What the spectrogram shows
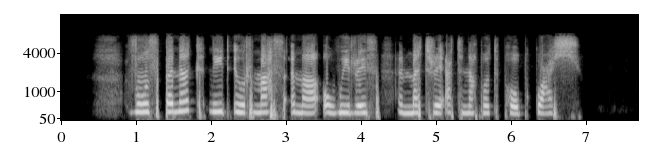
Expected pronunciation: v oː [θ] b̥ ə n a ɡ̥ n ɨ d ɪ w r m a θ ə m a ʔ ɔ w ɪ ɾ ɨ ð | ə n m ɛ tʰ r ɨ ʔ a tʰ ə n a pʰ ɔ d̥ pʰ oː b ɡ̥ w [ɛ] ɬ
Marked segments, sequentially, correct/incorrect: incorrect: ð, incorrect: a

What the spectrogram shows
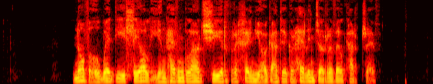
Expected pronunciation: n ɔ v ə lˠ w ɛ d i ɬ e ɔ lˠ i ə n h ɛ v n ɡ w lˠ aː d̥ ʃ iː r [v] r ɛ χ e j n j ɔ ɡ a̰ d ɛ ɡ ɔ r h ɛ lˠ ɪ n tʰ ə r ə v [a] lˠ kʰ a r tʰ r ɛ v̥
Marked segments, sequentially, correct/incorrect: correct, incorrect: ɛ

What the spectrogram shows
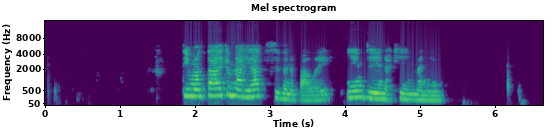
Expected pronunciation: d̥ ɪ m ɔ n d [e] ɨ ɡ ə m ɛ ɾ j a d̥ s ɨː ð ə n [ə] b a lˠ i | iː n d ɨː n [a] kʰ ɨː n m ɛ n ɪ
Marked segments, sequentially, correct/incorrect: incorrect: a, correct, correct

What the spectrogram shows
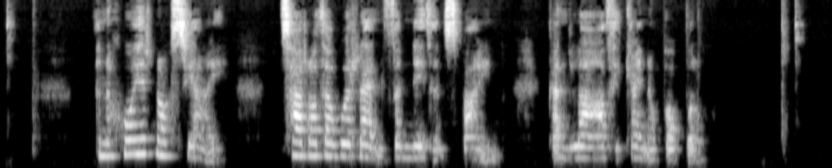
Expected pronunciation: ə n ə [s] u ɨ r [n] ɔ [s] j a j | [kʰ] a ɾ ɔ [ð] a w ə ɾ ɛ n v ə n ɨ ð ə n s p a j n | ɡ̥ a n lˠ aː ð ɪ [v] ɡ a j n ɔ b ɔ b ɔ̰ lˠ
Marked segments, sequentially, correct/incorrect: incorrect: h, correct, correct, incorrect: tʰ, correct, incorrect: none

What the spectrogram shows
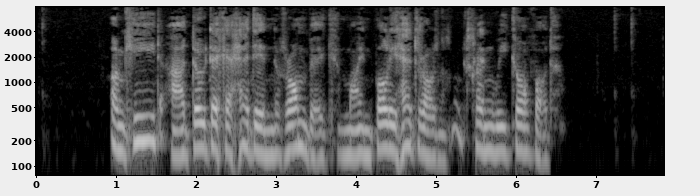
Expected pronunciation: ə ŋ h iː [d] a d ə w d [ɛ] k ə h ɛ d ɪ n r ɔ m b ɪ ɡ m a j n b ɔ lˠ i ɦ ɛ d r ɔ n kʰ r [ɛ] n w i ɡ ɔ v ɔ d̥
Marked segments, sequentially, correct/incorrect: correct, correct, correct

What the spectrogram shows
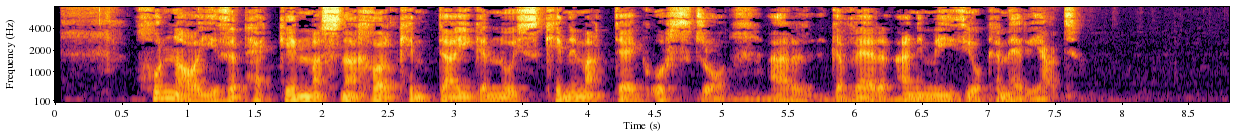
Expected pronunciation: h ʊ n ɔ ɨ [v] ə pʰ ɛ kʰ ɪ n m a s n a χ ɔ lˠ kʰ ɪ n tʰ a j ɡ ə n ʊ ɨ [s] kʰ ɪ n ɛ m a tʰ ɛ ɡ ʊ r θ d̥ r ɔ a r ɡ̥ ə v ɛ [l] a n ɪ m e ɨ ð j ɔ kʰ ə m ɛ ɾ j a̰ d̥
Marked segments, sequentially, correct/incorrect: incorrect: ð, correct, incorrect: ɾ

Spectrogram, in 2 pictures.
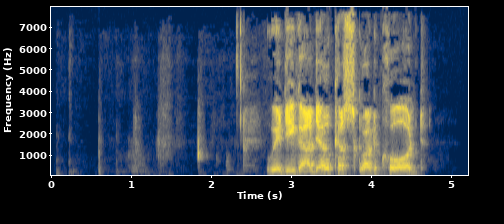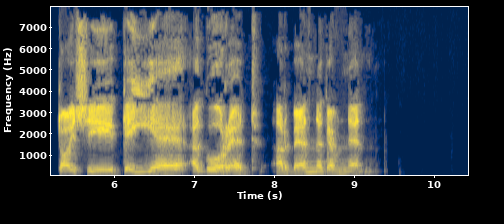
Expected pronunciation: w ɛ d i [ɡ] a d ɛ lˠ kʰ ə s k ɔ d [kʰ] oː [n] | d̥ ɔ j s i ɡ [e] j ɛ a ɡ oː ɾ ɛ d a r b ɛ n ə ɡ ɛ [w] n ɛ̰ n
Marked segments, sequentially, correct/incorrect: correct, correct, incorrect: d, correct, incorrect: v

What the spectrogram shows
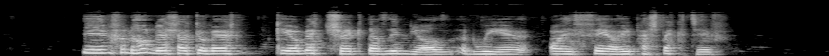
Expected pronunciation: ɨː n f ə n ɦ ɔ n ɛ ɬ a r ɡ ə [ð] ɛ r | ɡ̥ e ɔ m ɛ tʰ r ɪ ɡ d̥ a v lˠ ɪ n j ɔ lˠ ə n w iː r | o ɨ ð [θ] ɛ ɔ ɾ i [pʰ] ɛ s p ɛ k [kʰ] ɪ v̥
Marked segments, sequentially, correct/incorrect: incorrect: v, correct, correct, incorrect: tʰ

